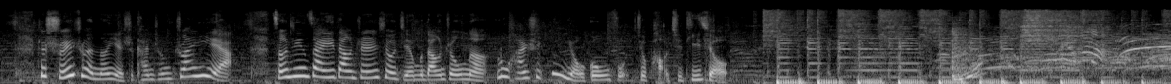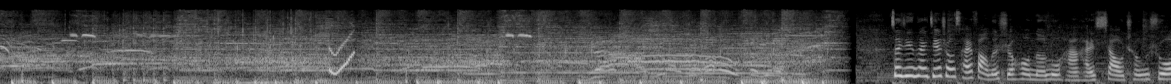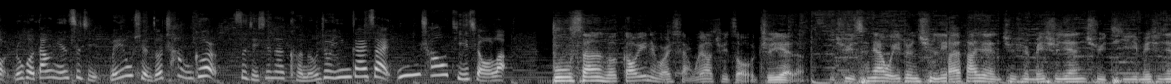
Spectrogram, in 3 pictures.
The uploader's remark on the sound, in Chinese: 现场直击声：北京国际电影节闭幕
